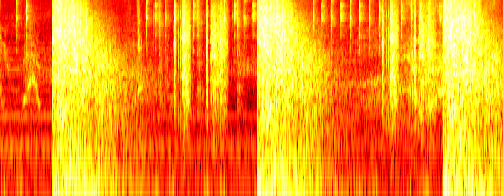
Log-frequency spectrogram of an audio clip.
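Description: A shotgun fires three loud, booming blasts, each followed by a long decaying tail, in the zombie survival video game Project Zomboid.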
